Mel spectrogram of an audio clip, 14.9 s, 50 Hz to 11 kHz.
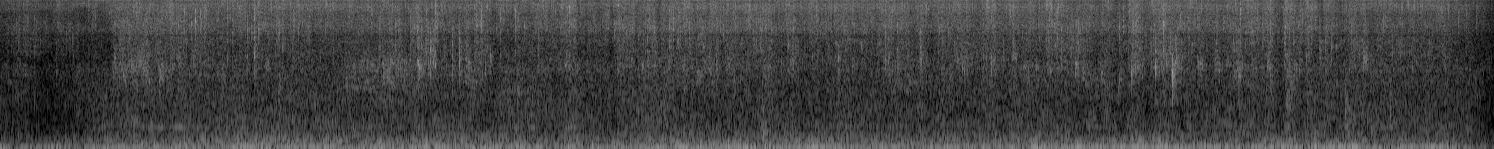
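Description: Handheld shower head spraying water onto a 1/16 RC buggy's chassis in a bathtub, washing the dirt off it: a steady hiss of spray and splashing that cuts off suddenly at the very end.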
